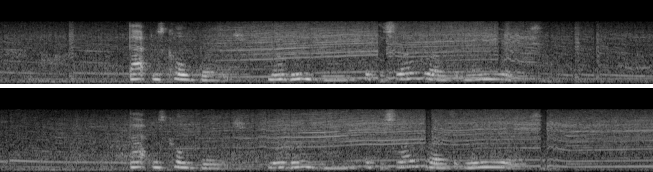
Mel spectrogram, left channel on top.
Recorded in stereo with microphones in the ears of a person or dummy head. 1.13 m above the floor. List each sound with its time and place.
1.3 s a woman speaking: 45° left (ahead or behind), 0.7 m; by 5.4 s 5° left (ahead or behind), 3 m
